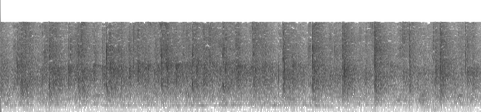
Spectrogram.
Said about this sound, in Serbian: morat će aplauze duže da traju dok pesnik nađe sledeću pesmu.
